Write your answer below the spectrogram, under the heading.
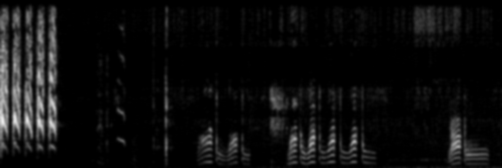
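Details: Indian ringneck parrot in a village setting: a fast train of five piercing screeches, then several wavy, undulating harmonic calls in short groups, with low outdoor hum beneath.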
